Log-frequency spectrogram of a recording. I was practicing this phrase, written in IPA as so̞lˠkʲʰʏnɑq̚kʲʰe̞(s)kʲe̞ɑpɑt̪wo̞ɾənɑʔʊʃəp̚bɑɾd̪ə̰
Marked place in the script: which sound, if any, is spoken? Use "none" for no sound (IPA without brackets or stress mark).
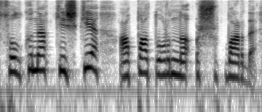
ʃ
